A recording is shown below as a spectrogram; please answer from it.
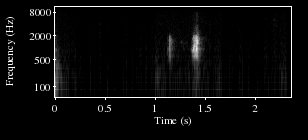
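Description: Near silence with two short, faint clicks about a second in, a quarter of a second apart.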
